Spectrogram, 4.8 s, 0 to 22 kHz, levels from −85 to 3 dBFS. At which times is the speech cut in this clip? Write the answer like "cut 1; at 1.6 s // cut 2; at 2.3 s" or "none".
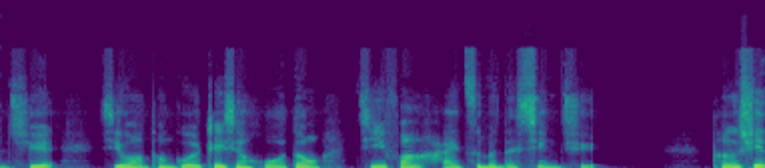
none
